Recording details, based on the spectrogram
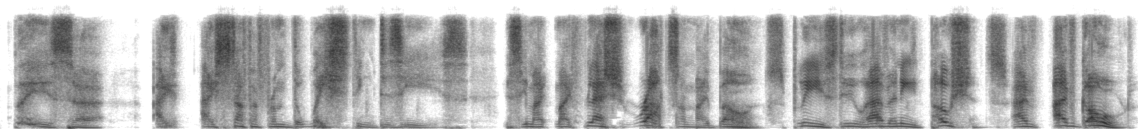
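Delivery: cracked, almost half-whispery pleading voice. Game master voicing a cloaked figure begging at the players' cart, cracked half-whispery voice. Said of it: "in like a kind of cracked, almost whispery voice".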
